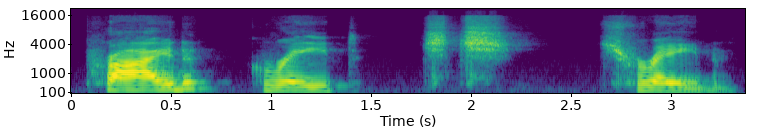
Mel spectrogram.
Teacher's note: TR turns into a ch sound.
